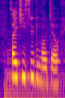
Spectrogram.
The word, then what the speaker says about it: Sugimoto: So, our main character here, his name is Sugimoto. I think that's how you pronounce his name. Yes, Saichi Sugimoto.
